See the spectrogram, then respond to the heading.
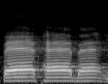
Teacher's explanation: पै फै को उच्चारण स्थान, फै ओठों से बोला, पै फै बै ये सारे ओठों से बोले जाते हैं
